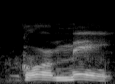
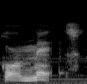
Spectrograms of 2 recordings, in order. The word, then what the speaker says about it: gourmet: Yeah, English is badly spoken French, but often in English, we don't there's a lot of French words and we pronounce it in the French style.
